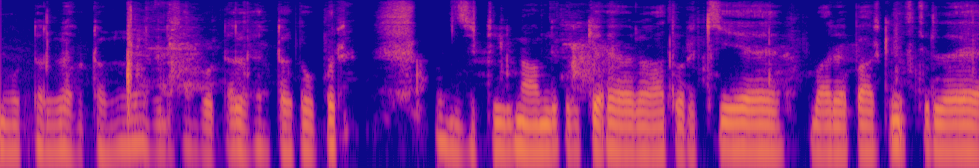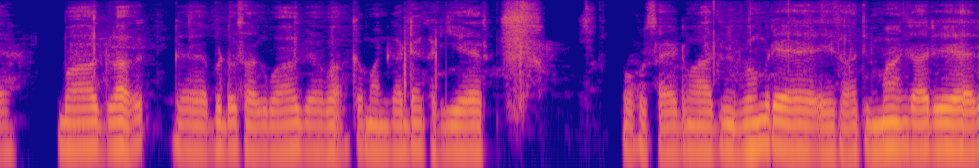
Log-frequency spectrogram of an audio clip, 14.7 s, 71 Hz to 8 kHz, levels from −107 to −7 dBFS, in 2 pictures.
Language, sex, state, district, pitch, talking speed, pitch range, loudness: Rajasthani, male, Rajasthan, Churu, 120 Hz, 165 wpm, 115-125 Hz, -42 LUFS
